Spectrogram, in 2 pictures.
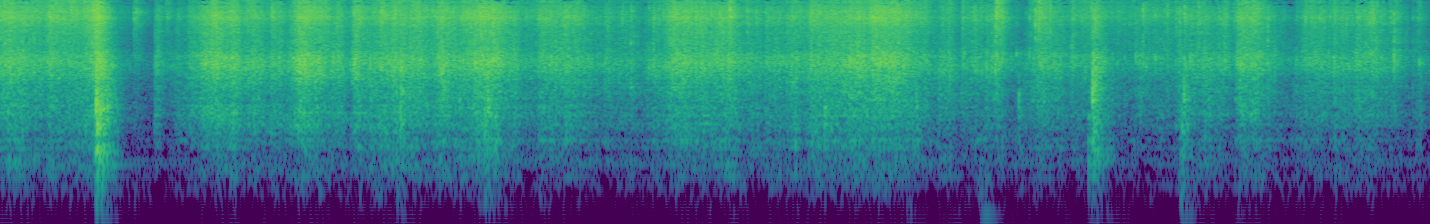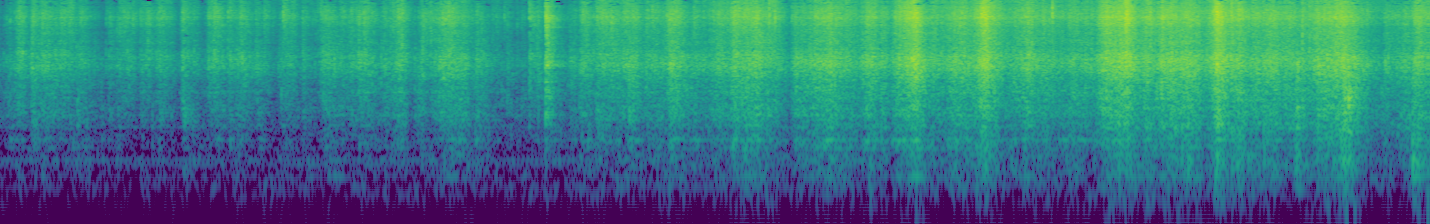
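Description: Large plastic courier bag crinkling and rustling continuously as it is handled, cut along its taped seam with scissors and pulled open, with scattered sharp crackles.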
